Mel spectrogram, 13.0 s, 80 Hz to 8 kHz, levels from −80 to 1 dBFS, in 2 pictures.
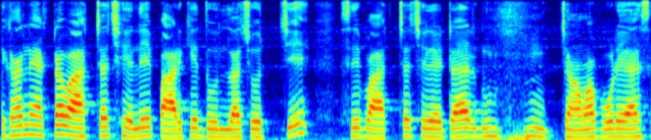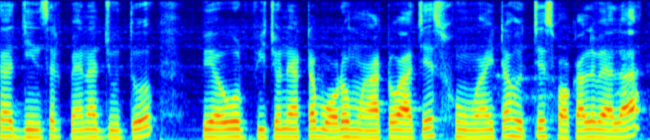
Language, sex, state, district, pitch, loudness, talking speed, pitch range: Bengali, male, West Bengal, Paschim Medinipur, 155 Hz, -19 LUFS, 125 wpm, 150-170 Hz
